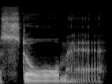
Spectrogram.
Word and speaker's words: Stormare: I pronounce it Peter Stormare. Okay. But it's Storemore.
